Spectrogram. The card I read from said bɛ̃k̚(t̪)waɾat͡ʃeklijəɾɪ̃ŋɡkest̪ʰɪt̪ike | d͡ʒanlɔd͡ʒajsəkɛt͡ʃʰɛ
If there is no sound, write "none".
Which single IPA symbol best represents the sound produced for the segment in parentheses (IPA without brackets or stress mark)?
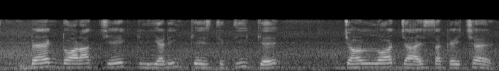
d̪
